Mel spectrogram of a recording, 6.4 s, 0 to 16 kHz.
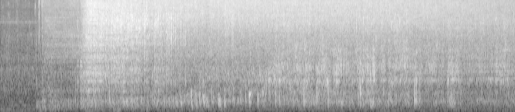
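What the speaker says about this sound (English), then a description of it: "Flushes just like a Kohler Kingston water guard should." A 1992 Kohler Kingston Water Guard toilet flushing, starting abruptly with a loud rushing gush of water that churns steadily and close up, with no talking.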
